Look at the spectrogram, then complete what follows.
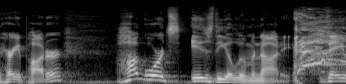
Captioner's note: chuckles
